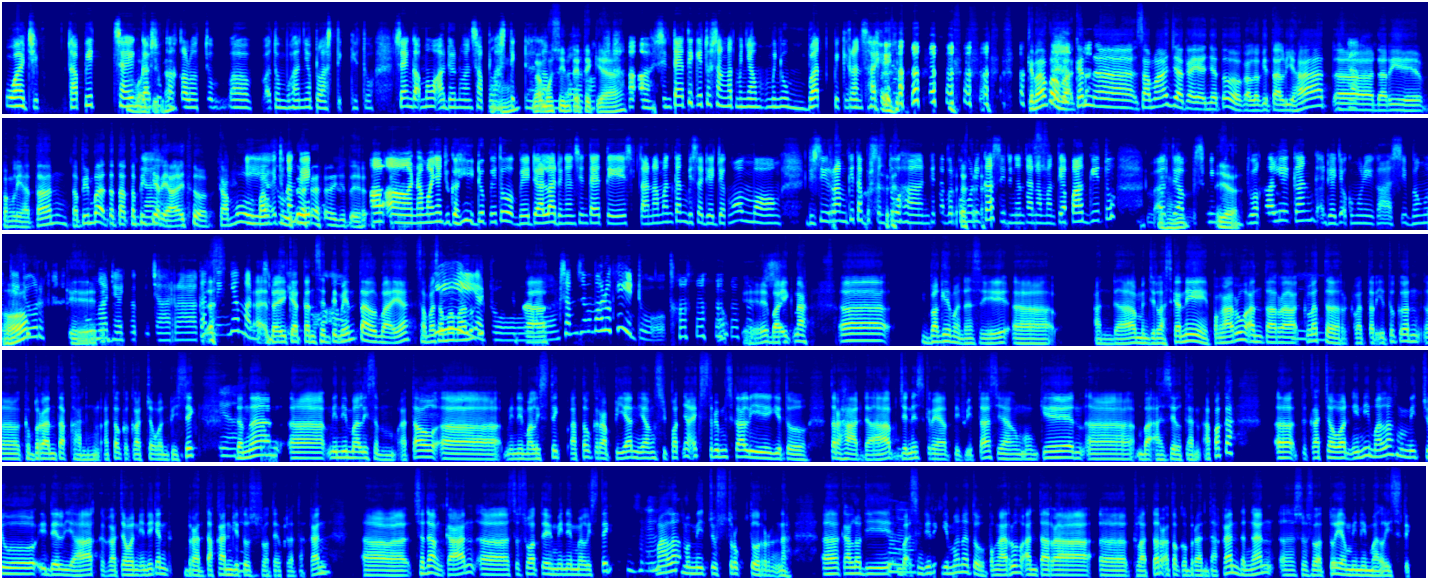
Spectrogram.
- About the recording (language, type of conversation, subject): Indonesian, podcast, Bagaimana lingkungan di sekitarmu memengaruhi aliran kreativitasmu?
- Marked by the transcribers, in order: tapping; laugh; laugh; laugh; laugh; unintelligible speech; chuckle; "sama" said as "sam"; laugh; in English: "clutter, clutter"; other background noise; in English: "minimalism"; in English: "minimalistic"; unintelligible speech; unintelligible speech; in English: "minimalistic"; in English: "clutter"; in English: "minimalistic?"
